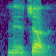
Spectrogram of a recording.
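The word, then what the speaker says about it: nature: ইউ আর ই চার নেচার তাহলে টি ইউ আর ই একে আমরা ভুল করেও টুরে এরকম উচ্চারণ করবো না এর উচ্চারণ হবে টার কারণ প্যাটার্ন এর ক্ষেত্রে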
